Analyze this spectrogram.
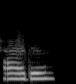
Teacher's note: pakai ha tenggorokan tengah, jelaskan hawanya.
